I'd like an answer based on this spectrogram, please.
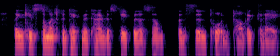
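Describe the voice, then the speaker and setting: A very fast man's voice with an English accent, dark and mellow in tone, with ordinary pitch variation and a dry, close sound with no echo. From England. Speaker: webinar host and freelance graphic designer. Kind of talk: online webinar presentation. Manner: friendly, casual with filler words.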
